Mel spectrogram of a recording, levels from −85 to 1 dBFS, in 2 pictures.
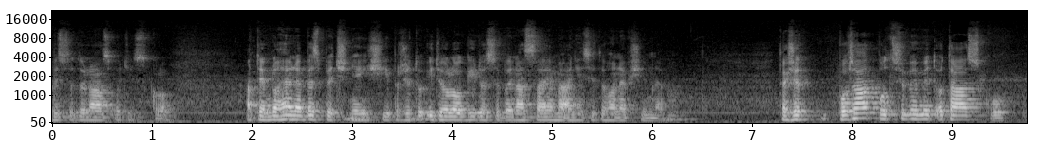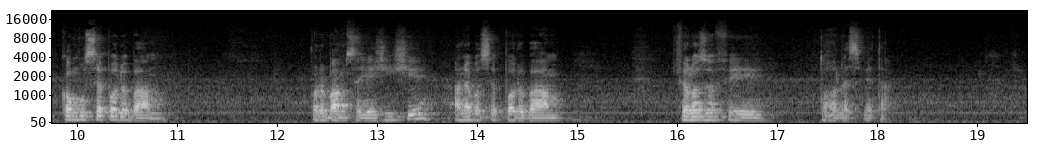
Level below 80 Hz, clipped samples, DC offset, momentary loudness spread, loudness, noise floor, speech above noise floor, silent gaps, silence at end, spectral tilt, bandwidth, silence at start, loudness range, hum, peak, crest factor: -56 dBFS; under 0.1%; under 0.1%; 15 LU; -24 LUFS; -48 dBFS; 24 dB; none; 0 s; -5.5 dB/octave; 16 kHz; 0 s; 6 LU; none; -4 dBFS; 22 dB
